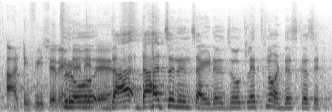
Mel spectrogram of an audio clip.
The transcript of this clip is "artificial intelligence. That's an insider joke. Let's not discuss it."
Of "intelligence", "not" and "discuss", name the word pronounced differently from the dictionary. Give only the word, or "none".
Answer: intelligence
